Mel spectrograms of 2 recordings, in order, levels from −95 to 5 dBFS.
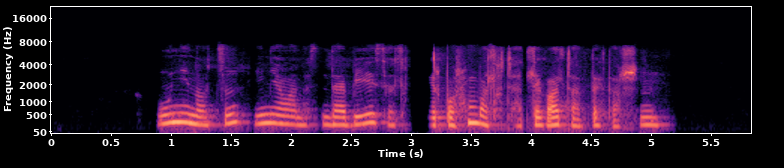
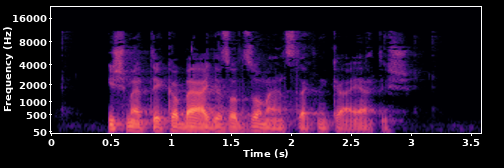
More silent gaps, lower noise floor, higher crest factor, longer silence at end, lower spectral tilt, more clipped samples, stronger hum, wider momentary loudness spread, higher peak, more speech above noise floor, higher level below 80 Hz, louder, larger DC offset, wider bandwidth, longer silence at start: first, 3.07-3.13 s vs none; first, -86 dBFS vs -75 dBFS; about the same, 20 dB vs 22 dB; about the same, 0.7 s vs 0.65 s; about the same, -6 dB/octave vs -6 dB/octave; neither; neither; second, 10 LU vs 17 LU; about the same, -4 dBFS vs -6 dBFS; first, 64 dB vs 47 dB; second, -64 dBFS vs -48 dBFS; first, -23 LUFS vs -28 LUFS; neither; second, 7.4 kHz vs 11.5 kHz; first, 0.9 s vs 0.5 s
